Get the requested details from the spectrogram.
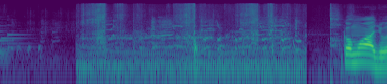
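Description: A knife slices through a cabbage with crisp, rasping cuts.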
